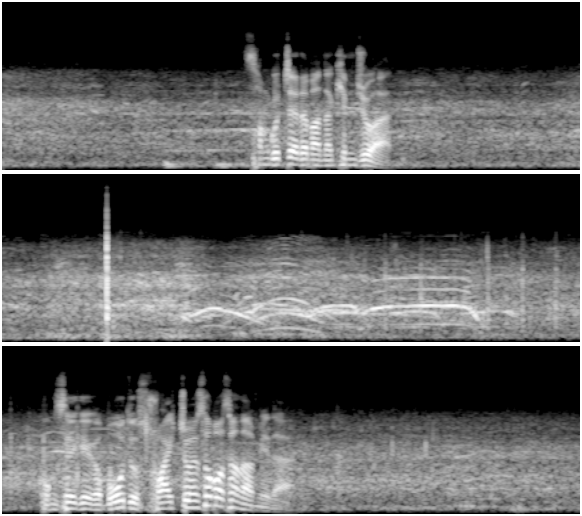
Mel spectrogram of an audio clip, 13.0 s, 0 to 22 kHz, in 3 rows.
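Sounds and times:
stadium crowd noise: 0.0 - 13.0.

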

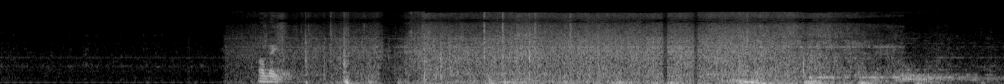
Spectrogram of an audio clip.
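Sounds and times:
steady rushing noise: 2.2 - 10.0.

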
